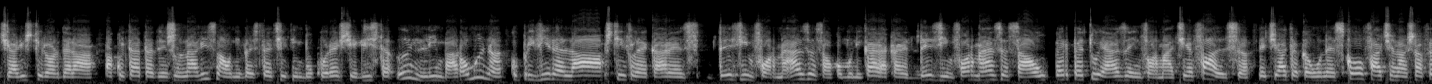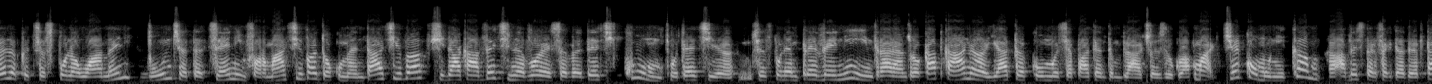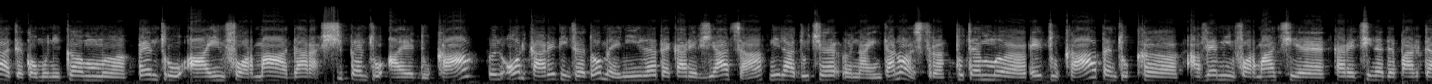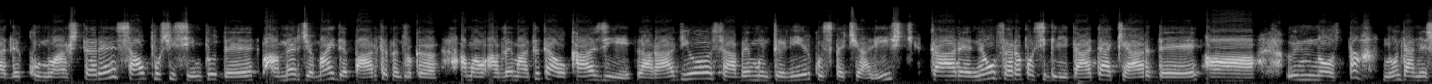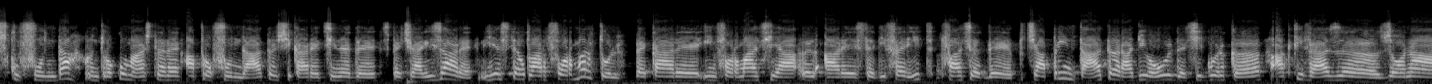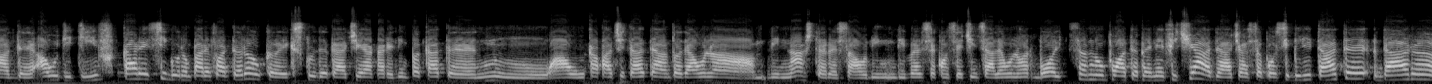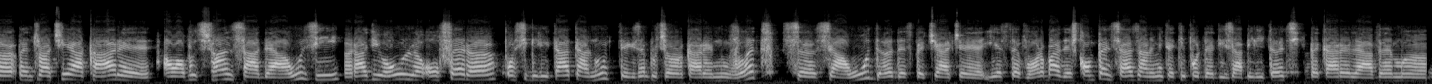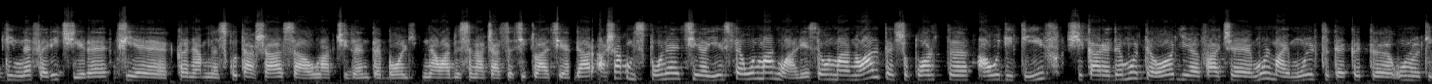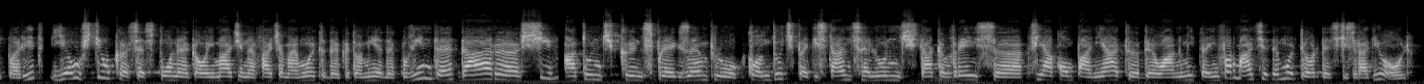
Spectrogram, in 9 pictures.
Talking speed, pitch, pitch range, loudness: 150 wpm, 195 Hz, 175-215 Hz, -19 LUFS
